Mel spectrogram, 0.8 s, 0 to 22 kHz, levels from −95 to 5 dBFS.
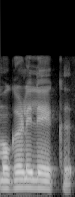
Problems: none marked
